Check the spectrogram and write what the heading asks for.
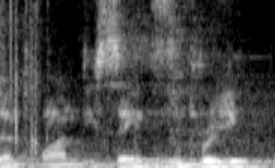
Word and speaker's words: Antoine de Saint-Exupéry: One of my favorite aviation authors, Antoine de Saint-Exupéry.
